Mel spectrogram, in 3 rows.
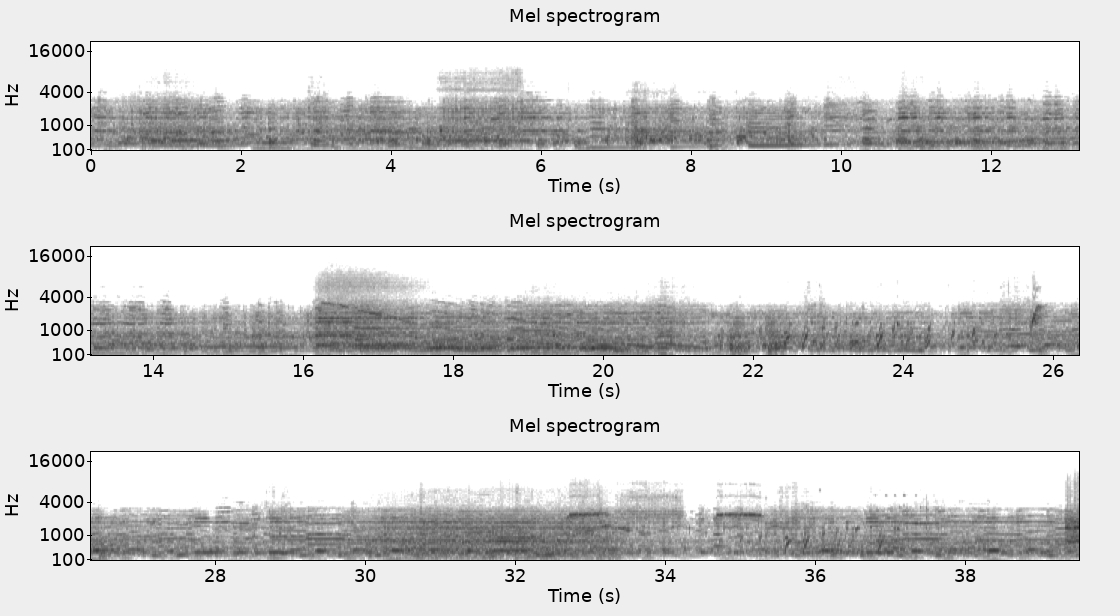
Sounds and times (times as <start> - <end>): Music: 0.0 - 39.5.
